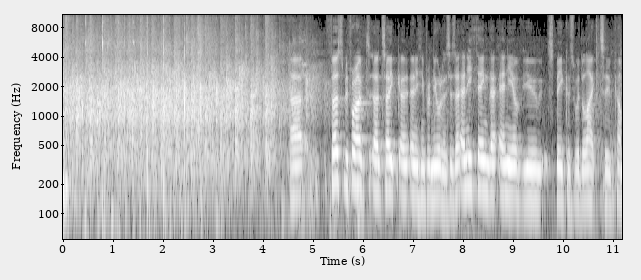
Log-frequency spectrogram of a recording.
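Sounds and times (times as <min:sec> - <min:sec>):
audience applause at a panel debate: 0:00.0 - 0:05.0
speech: 0:04.6 - 0:11.1.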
